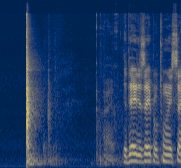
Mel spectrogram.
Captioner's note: gavel banging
